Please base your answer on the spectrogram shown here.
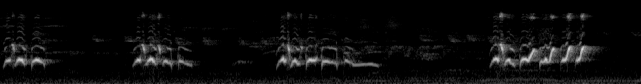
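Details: White-rumped shama song used as a lure to make a caged bird sing hard and show its full repertoire: four short bursts of quick, rich whistled notes roughly every one and a half seconds, the last ending in rising slurred whistles, with quiet gaps between.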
